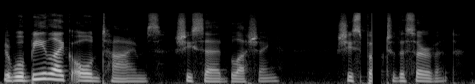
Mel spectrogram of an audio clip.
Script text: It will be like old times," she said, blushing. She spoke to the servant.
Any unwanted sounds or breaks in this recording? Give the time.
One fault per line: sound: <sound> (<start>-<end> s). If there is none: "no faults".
sound: dropout (3.7-3.8 s)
